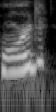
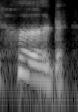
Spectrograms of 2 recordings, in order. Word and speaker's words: herd: So I've been saying it wrong. It's actually heard.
